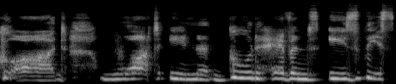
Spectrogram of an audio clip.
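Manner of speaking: angry, exasperated outburst. Recalling being furious in a ploughed paddock, the speaker retells a scream. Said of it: "I just started screaming".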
